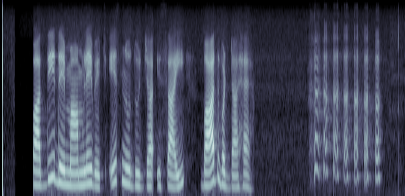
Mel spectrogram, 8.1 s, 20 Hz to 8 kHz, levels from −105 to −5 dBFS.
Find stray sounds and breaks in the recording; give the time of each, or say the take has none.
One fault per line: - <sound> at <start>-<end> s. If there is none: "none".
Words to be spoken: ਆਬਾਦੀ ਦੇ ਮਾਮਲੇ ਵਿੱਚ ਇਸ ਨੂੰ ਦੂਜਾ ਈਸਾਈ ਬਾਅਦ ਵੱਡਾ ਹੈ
- laugh at 6.2-7.7 s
